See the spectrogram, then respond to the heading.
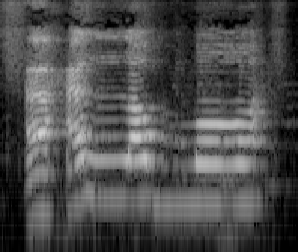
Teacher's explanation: lafaz Allah harus dibaca tafkhim ya, harus dibaca tebal.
